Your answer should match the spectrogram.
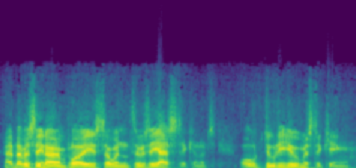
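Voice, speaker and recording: An actor playing a genial, eager company boss in a 1940s-style radio drama, jovial and fawning, at times flustered and hesitant. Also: male voice, medium pitch, big pitch swings, moderate pace, pushed and bright. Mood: jovial flattery. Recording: muffled old radio drama recording.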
